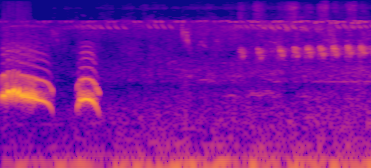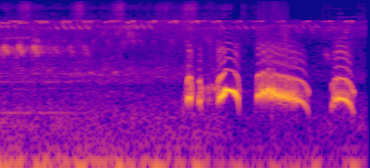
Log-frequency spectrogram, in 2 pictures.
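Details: Deep-voiced trained Spotted Dove used as a lure for wild doves, cooing in the fast 'khan yon one kuk' style. Arched, throaty coos open and close the phrase, each group a stuttered lead-in then long bowed notes, with a faint high chirping between.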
